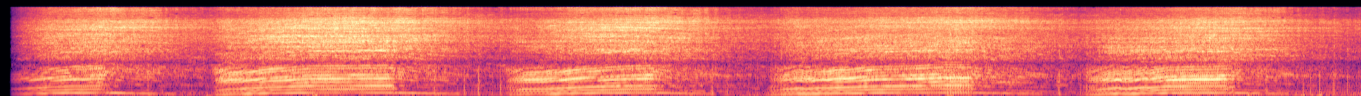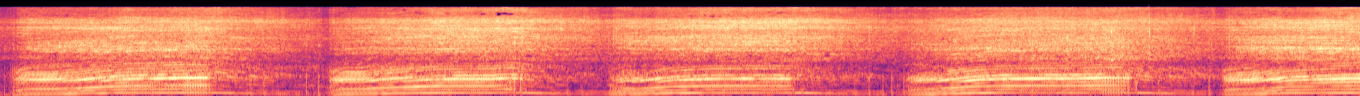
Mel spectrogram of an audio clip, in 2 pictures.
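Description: VST brush cutter's small petrol engine driving a tiller attachment through soil, its pitch rising and sagging in a repeating cycle about every two seconds as the blades bite into the ground.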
